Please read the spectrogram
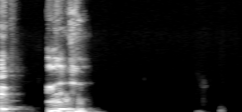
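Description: A man clears his throat once, about half a second long, right after starting to speak.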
